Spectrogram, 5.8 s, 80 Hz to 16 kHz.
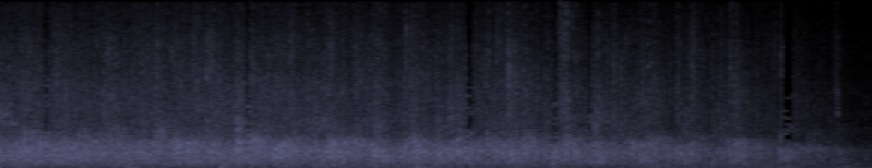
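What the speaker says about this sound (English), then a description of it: "Can we have a round of applause for 7C, please?" Sustained applause from a large audience at a college assembly, steady dense clapping that gradually fades toward the end.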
